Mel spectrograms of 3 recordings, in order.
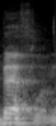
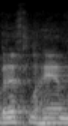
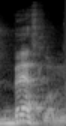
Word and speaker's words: Bethlehem: And that is the way you say it, Bethlehem, not Bethlehem like we read it in the Bible. This is Bethlehem.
